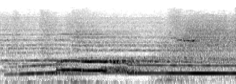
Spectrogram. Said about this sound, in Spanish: Un día los pies en la arena, un aullido lejano, el aullido de una loba oculta en algún monte, le celó la sangre en las venas.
